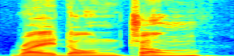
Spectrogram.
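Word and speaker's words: Rae Dawn Chong: Lester and starring Arnold Schwarzenegger, Ray Dong Chong. I'm saying it right. – Yeah, it's good.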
